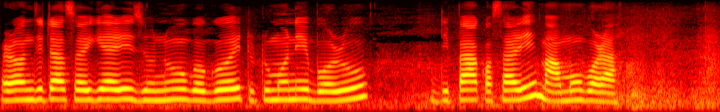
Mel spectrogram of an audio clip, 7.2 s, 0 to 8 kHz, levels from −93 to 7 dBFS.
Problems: constant background noise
